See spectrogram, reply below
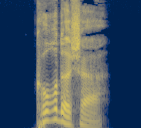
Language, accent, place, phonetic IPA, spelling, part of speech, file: German, Germany, Berlin, [ˈkʊʁdɪʃɐ], kurdischer, adjective, De-kurdischer.ogg
- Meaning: inflection of kurdisch: 1. strong/mixed nominative masculine singular 2. strong genitive/dative feminine singular 3. strong genitive plural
